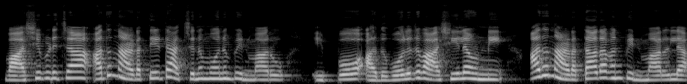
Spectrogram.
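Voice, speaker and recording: A woman's voice: fairly high pitch, normal speed, a bit bright, close to an everyday voice. Woman voicing a teasing middle-aged mother. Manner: playful, knowing.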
